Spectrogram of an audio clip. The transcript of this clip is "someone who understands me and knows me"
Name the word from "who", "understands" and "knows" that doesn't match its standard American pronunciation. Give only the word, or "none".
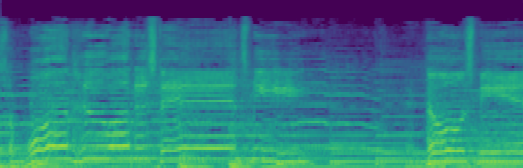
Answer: none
